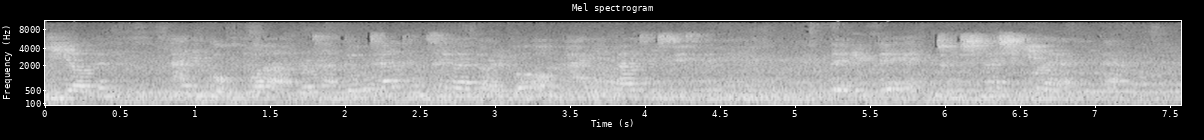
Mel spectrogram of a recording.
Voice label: Subway watch your step, Korean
